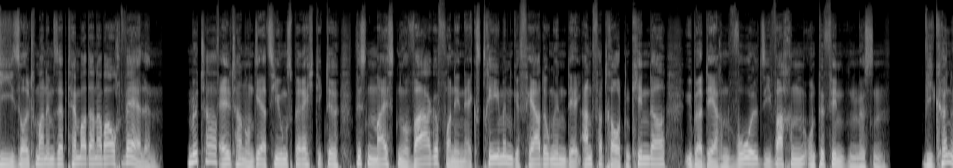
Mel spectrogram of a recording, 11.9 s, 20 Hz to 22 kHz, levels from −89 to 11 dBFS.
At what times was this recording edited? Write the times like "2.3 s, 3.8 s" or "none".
1.5 s, 2.7 s, 3.2 s, 7.2 s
